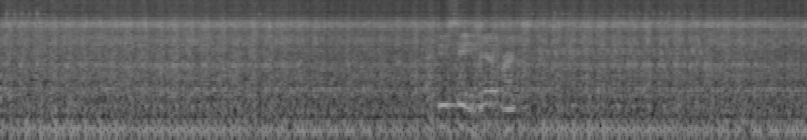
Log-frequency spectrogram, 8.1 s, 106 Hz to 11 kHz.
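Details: 2001 PT Cruiser 2.4 misfire at idle: uneven lumpy beat with occasional stumbles; power balance test (pulling plug wires) shows all four cylinders firing, some weaker than others, with number four strongest. Cause not yet confirmed.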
